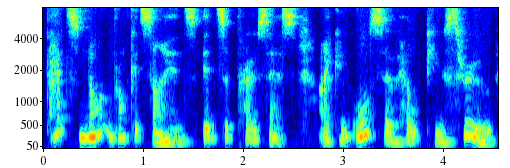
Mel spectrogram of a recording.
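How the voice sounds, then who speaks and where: A woman's voice: mid-range voice, very animated, measured pace, mellow, husky. A middle-aged woman with a British accent, hosting an informal live coaching session and speaking directly and encouragingly to her listeners. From Hong Kong, as a British expatriate. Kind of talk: informal live-stream coaching talk to an audience.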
